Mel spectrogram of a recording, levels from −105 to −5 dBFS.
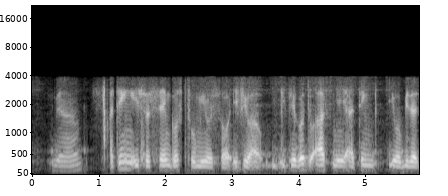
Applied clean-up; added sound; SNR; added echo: neural mask model RNNoise.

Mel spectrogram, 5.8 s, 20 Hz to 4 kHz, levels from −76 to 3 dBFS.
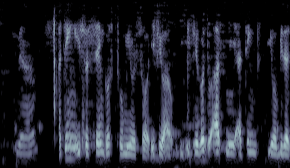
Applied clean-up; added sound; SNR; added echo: classical method Wiener filter.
